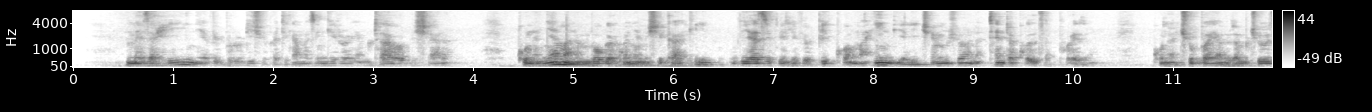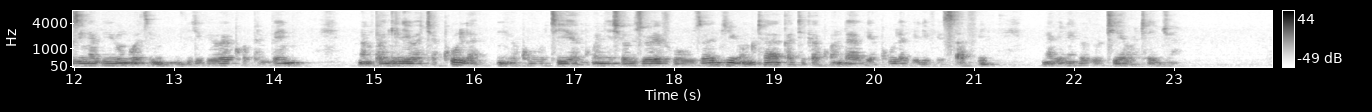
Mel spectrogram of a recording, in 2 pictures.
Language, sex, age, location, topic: Swahili, male, 25-35, Mombasa, agriculture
